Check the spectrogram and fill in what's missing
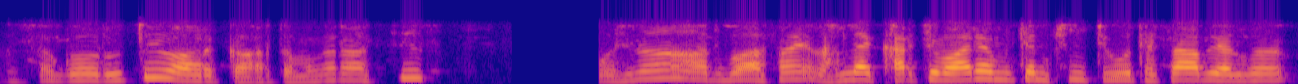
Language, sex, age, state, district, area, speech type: Kashmiri, male, 60+, Jammu and Kashmir, Srinagar, rural, conversation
